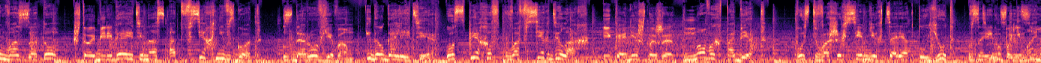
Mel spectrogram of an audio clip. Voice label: Поздравление с 23 февраля, женский

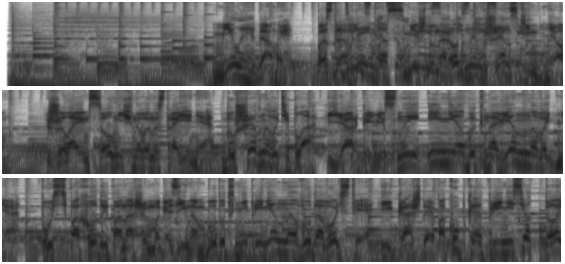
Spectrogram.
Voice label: Поздравление с 8 марта, мужской

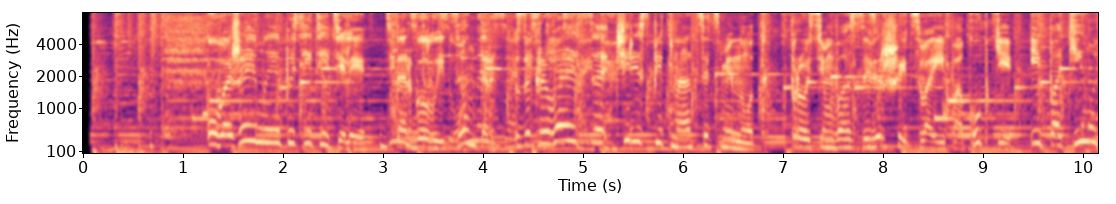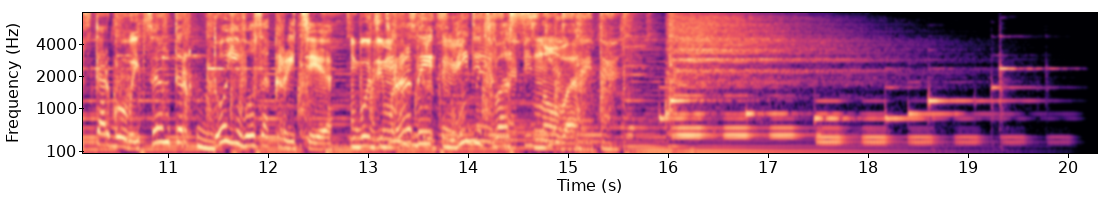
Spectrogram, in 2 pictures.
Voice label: Ролик закрытия торгового центра женский

